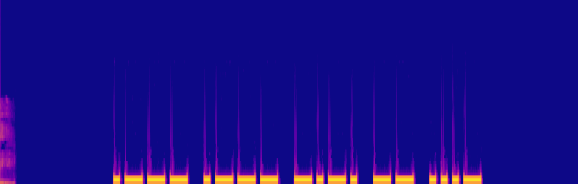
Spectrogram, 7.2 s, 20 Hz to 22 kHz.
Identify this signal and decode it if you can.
Morse code, heard as a keyed tone, about 17 wpm, 700 Hz. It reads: JJCMV
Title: Code Groups - 5 Letters - 17wpm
